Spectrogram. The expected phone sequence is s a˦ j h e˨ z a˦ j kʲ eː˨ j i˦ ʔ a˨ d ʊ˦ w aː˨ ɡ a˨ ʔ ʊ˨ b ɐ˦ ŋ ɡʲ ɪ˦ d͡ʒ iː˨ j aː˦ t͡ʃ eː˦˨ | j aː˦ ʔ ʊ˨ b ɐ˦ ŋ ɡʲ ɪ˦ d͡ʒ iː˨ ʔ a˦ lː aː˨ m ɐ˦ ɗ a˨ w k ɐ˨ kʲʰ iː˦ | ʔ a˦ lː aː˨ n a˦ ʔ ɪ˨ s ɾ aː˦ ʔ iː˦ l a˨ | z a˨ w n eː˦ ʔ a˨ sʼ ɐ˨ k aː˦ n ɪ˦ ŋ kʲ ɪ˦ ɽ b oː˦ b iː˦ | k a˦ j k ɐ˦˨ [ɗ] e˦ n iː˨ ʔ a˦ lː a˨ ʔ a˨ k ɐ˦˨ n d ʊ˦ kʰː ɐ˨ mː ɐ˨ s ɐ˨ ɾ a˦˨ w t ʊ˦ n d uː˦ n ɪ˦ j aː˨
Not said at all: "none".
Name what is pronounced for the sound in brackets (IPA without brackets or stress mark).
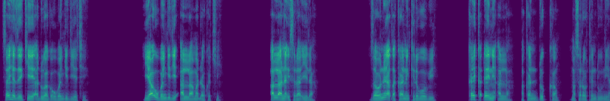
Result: ɗ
